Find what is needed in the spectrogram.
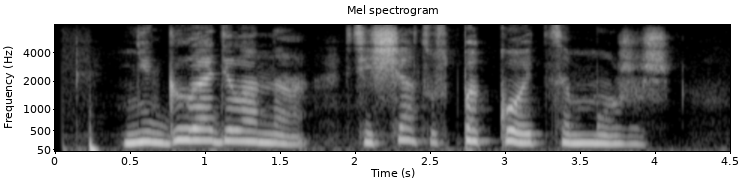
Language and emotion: Russian, angry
